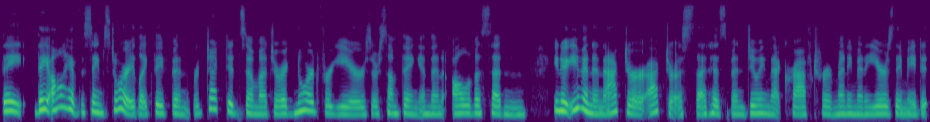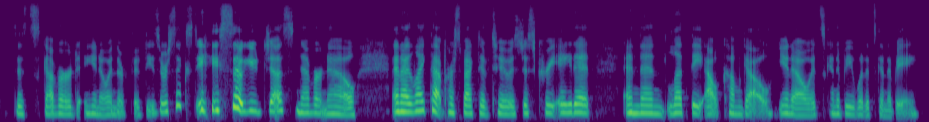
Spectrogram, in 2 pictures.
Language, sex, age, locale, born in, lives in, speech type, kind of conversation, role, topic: English, female, 45-49, en-US, United States, United States, conversation, unstructured, none, How would you use an extra five hours a week over the next year?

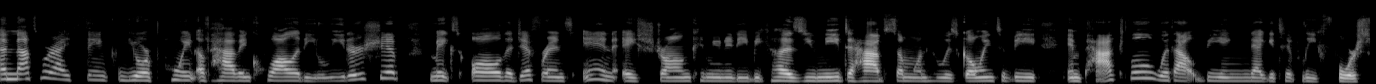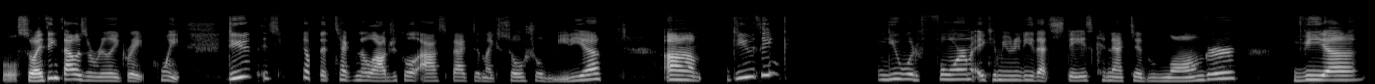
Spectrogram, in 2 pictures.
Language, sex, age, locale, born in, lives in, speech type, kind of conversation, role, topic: English, female, 30-34, en-US, United States, United States, conversation, podcast, host, What makes a community strong to you?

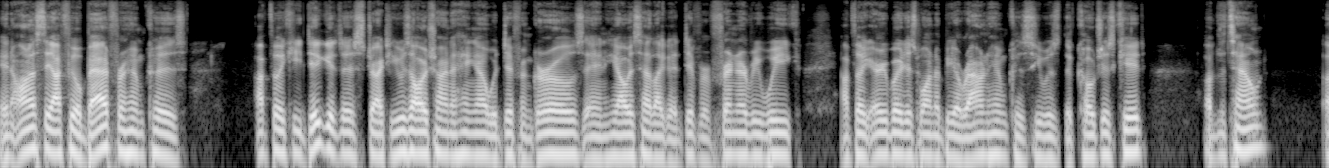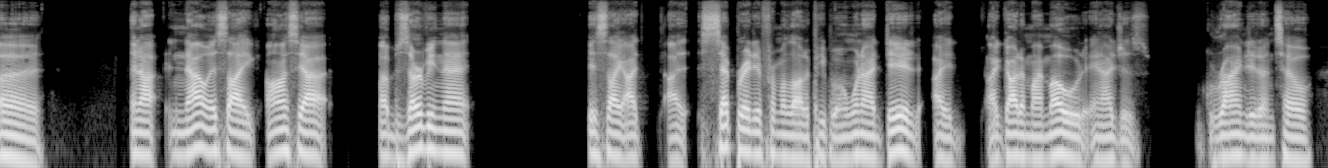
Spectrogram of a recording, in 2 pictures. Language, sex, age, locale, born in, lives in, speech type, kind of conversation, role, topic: English, male, 25-29, en-US, United States, United States, conversation, unstructured, none, How does your team celebrate big and small wins in ways that strengthen connection?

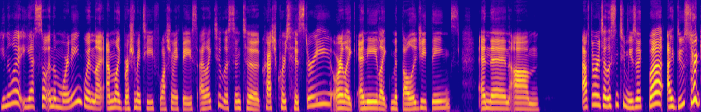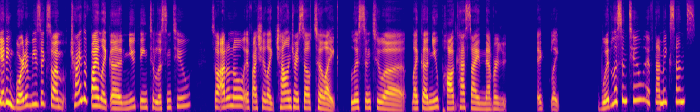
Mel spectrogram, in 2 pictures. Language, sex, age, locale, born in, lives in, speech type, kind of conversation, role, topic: English, female, 25-29, en-US, United States, United States, conversation, advice, user, How can I reduce stress?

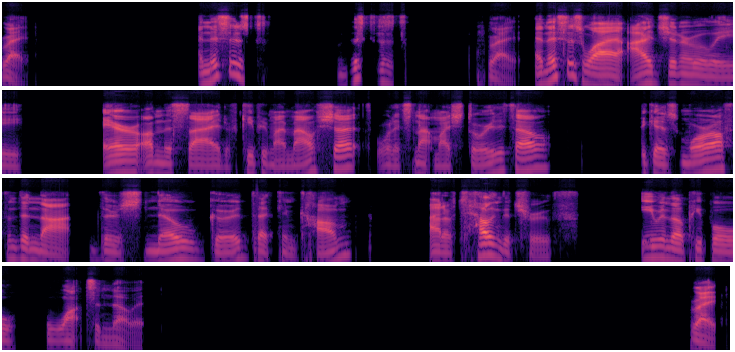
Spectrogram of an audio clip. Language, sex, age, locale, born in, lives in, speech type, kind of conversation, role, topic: English, male, 45-49, en-US, United States, United States, conversation, advice, advisor, How can I handle disagreements with family without damaging our relationship?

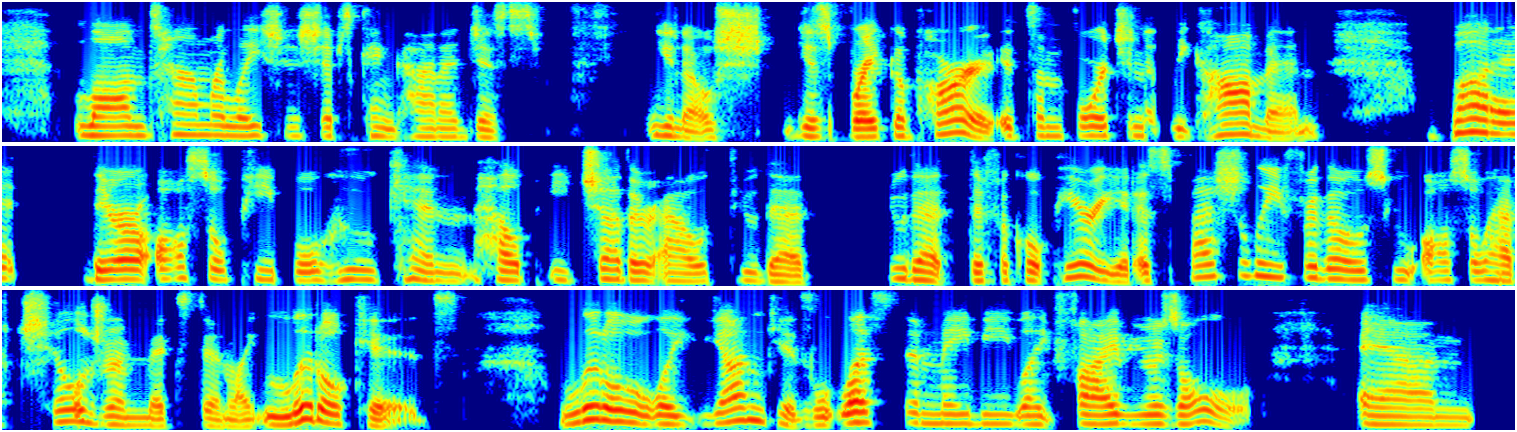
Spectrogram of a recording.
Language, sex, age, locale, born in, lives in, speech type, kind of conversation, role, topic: English, female, 25-29, en-US, United States, United States, conversation, advice, advisor, How can I cope with a recent breakup?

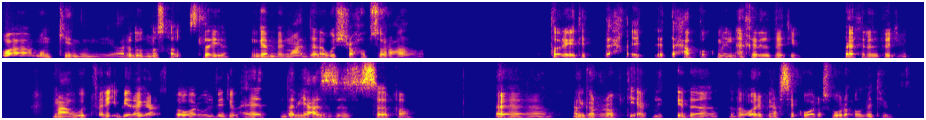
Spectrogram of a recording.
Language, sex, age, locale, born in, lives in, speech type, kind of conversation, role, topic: Arabic, male, 20-24, ar-EG, Egypt, Egypt, read, expert-assistant, expert, إيه الأفكار المبتكرة اللي ممكن تساعد الصحافة في إنها تفضل مصدر موثوق للمعلومات في زمن السوشيال ميديا والإشاعات؟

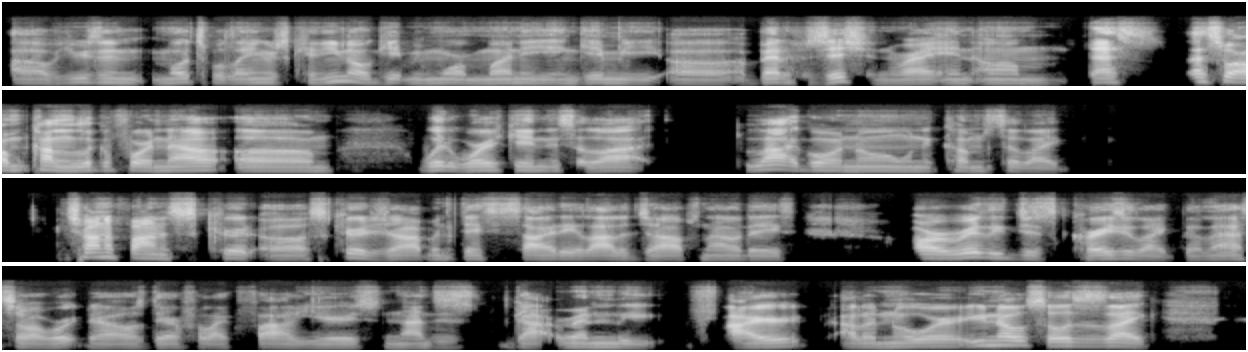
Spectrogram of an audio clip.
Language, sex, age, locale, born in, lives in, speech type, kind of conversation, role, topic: English, male, 25-29, en-US, United States, United States, conversation, unstructured, none, Would you rather be able to speak every language fluently or communicate with animals?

